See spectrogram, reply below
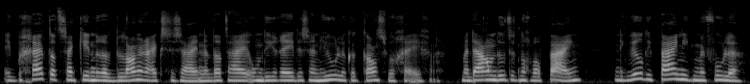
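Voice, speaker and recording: A woman's voice: on the low side, steady tone, quick pace, no room sound. Woman reading her memoir, dry sound. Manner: earnest, candid first-person reading. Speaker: recovering addict reading from her own book.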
